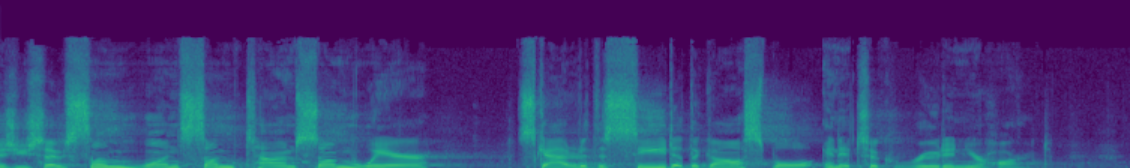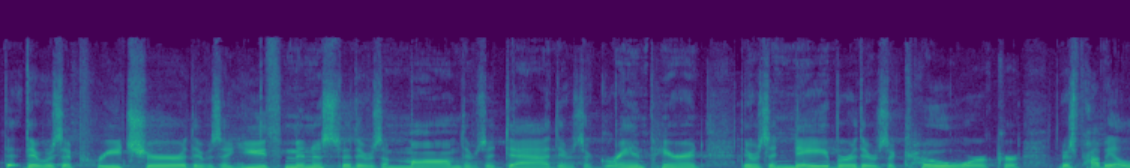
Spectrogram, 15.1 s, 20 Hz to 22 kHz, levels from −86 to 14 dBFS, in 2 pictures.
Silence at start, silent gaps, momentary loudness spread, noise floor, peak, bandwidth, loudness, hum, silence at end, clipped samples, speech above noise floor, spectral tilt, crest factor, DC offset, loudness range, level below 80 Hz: 0 s; none; 7 LU; -51 dBFS; -6 dBFS; 17 kHz; -21 LUFS; none; 0 s; under 0.1%; 29 dB; -3.5 dB/octave; 16 dB; under 0.1%; 3 LU; -64 dBFS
